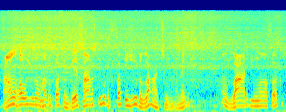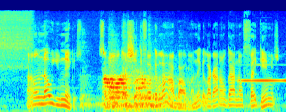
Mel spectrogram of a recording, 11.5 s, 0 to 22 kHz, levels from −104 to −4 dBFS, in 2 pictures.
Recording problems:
household noises; very loud; throughout; 3 dB above the speech

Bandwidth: 15 kHz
